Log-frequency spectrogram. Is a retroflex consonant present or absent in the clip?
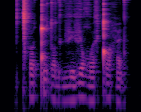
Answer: absent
